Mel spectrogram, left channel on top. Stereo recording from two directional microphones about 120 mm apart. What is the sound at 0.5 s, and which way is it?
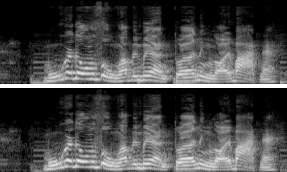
Speech, 15° right (ahead or behind).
